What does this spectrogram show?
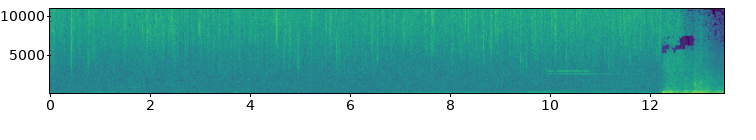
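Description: Steady rain falling in a thunderstorm, an even hiss with many small drop ticks. About twelve seconds in, a sudden loud, low rumble takes over and becomes the loudest sound.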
